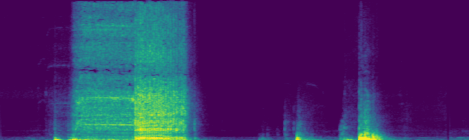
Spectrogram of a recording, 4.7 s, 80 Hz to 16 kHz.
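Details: DeWalt D21570 230/240V core drill after fitting new brushes (old brush leads burned away, drill did nothing): motor spins up to a steady high whir for about 1.5 s, then picks up speed, then handling knocks; runs normally.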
